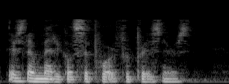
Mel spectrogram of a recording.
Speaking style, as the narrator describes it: the soldiers, they just laughed and said

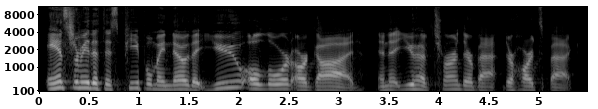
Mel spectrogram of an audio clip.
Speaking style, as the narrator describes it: cries out

